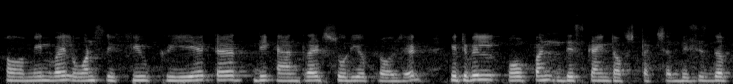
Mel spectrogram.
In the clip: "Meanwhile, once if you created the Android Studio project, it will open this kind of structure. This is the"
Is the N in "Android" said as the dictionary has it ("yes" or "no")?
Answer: yes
